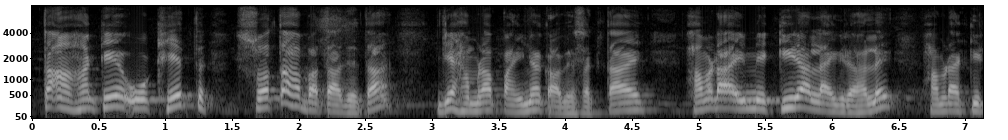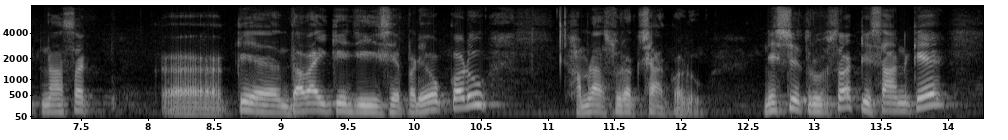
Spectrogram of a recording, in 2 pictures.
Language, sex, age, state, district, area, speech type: Maithili, male, 30-45, Bihar, Muzaffarpur, rural, spontaneous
